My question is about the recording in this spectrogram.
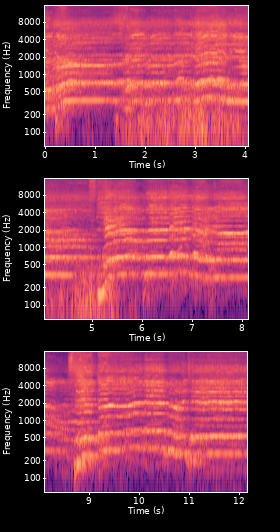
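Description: A mixed youth choir sings a Hindi Christian worship song together, with women's voices leading into microphones in long, held notes.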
